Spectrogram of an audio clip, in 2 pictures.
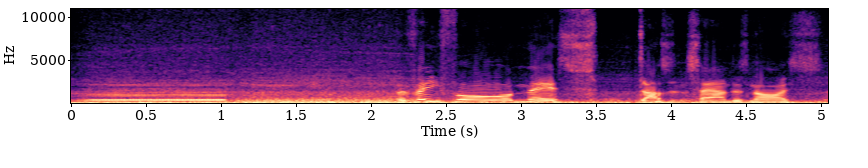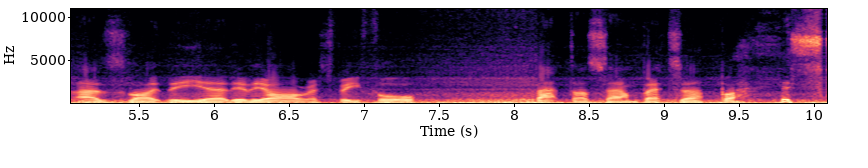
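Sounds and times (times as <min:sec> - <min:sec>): wind rush: 0:00.0 - 0:04.1
motorcycle engine accelerating: 0:00.0 - 0:04.4.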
